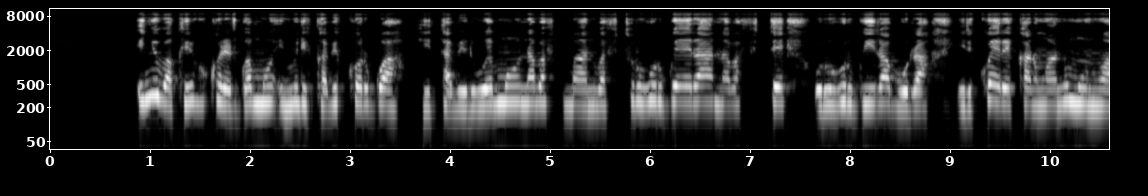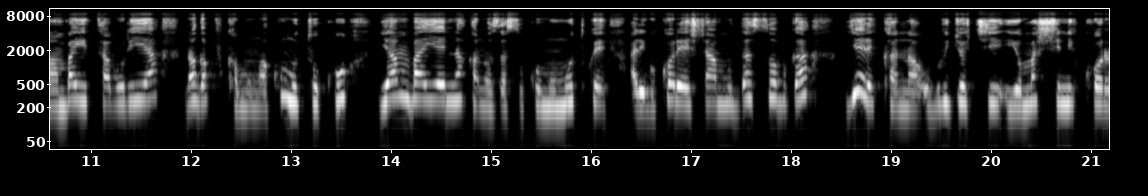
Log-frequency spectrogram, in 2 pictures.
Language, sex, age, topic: Kinyarwanda, female, 25-35, health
